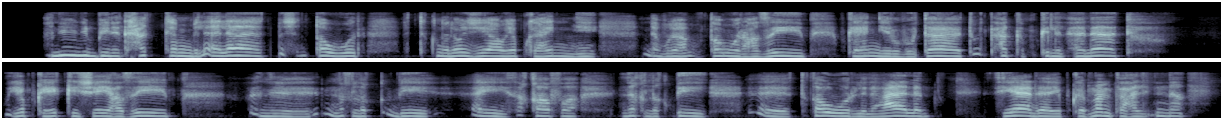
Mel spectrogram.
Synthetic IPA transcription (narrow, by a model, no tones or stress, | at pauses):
ʔananɪbːinɪt̪ħakːambɪlʔaːlaːt̪̚baʃnt̪ˤɑwːɪɾ | ɪt̪ːɪ̥knoloːʒjawjɪbɡaʕɪnd̪inɪbɡant̪ˤɑwːɪɾʕɑðˤiːmjɪb̥ɡaʕɪndiɾˤʊbuːt̪aːt̪wnɪt̪ħakːamkɪlːɪlʔaːlaːt̪ | wjɪb̚kajakːiʃiːʕɑðˤiːm | nɪɣlɪqbiː | ʔajːθḁqaːfanɪɣlɪqbiː | t̪ːɑ̥t̪ˤɑwːɪɾlɪlʕaːlam | z̥ɪjaːd̪ajɪb̚kamanfaʕalʔɪnːa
